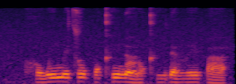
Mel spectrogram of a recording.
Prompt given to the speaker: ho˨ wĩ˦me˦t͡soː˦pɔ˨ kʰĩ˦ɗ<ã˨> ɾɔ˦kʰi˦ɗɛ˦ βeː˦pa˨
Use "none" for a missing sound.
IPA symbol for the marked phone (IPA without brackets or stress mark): ã˨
